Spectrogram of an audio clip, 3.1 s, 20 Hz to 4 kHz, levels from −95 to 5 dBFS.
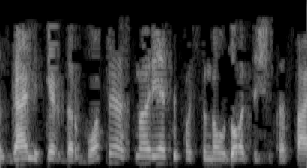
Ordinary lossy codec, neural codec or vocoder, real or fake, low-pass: MP3, 16 kbps; codec, 16 kHz, 4 kbps, X-Codec, HuBERT features, trained on general audio; fake; 3.6 kHz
